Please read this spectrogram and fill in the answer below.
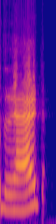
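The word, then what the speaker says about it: read: रीड का second form हो जाता है रेड और थर्ड फॉर्म हो जाता है रेड। यानी कि इसका सेकेंड देखने में सेम होता है बट इसकी प्रोनाउंसिएशन अलग की जाती है। रीड, रेड, रेड।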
